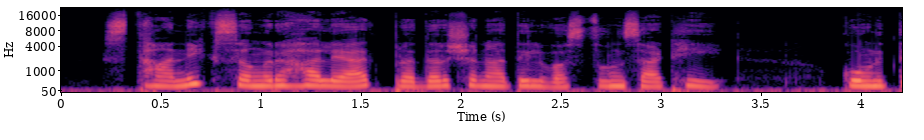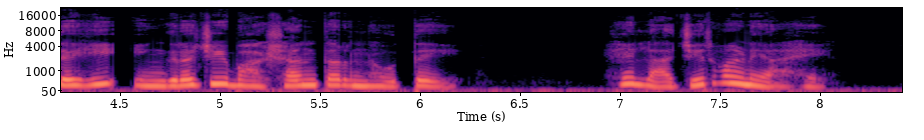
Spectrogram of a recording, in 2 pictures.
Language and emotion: Marathi, sad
